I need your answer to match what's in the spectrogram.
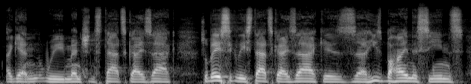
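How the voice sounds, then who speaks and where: A male podcast host in casual sports chat, with a voice of ordinary middle pitch. He rambles loosely and drifts from one topic to the next. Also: fairly even intonation, fairly quick.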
